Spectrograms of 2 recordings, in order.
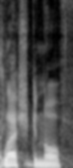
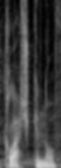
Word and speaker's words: Kalashnikov: Kalashnikov. I think that's how you say it. I'm just trying to say it as best as I can say it. I think it's Kalashnikov.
